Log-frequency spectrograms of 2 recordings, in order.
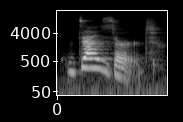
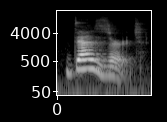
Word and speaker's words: desert: The difference is in where the stress lies. Dessert desert dessert desert. Can you hear which syllable I'm stressing most in dessert and in desert?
